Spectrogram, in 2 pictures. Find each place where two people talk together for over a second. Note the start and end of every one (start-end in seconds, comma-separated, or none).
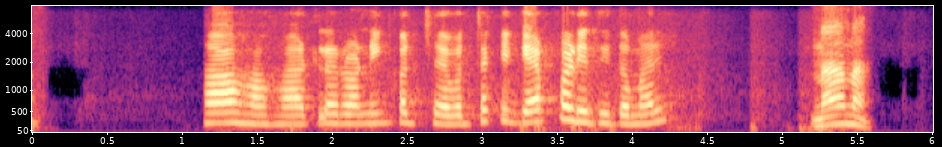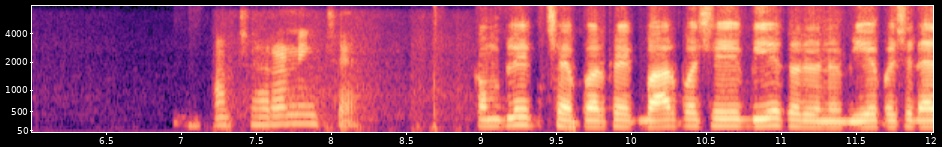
none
